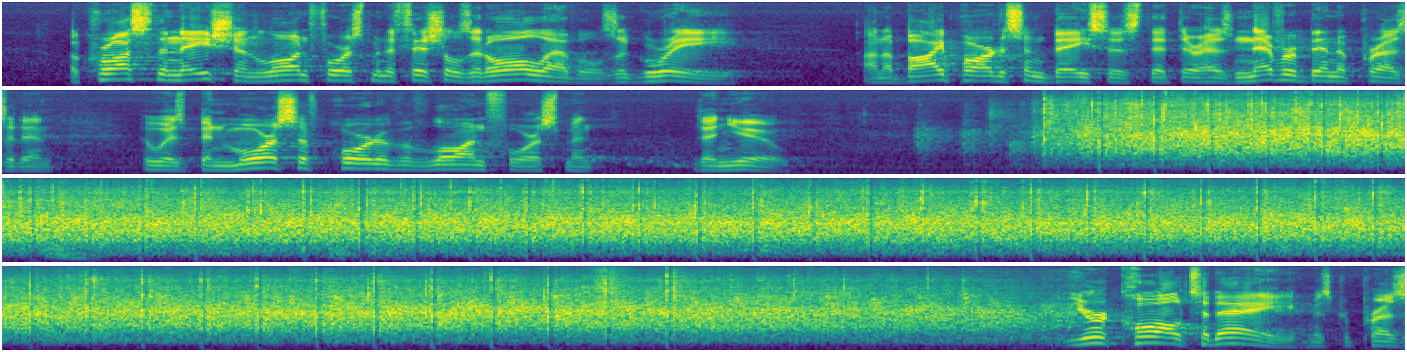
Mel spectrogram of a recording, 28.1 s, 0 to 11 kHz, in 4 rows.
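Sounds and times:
audience applause: 0:11.6 - 0:26.5.

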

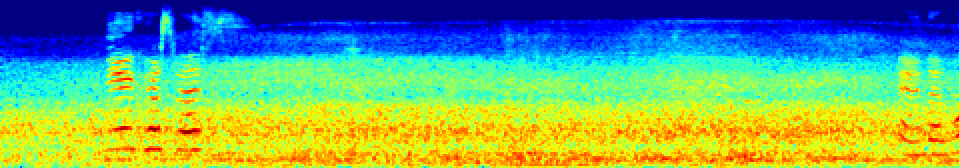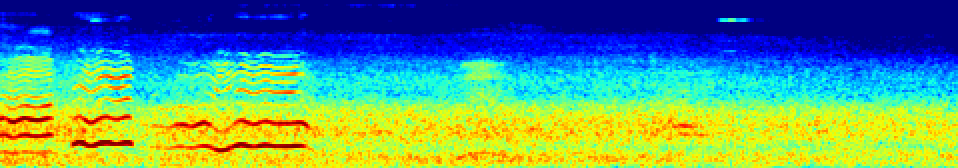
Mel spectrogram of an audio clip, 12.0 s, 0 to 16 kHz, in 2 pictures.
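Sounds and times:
city street traffic: 0:00.0 - 0:11.9
woman's high wavering voice: 0:05.6 - 0:08.0.

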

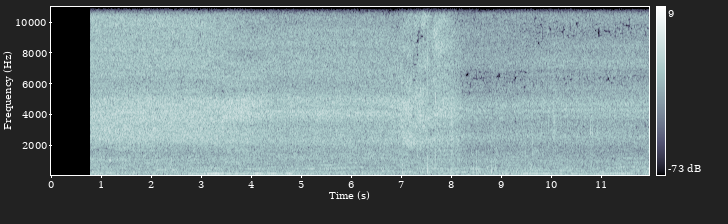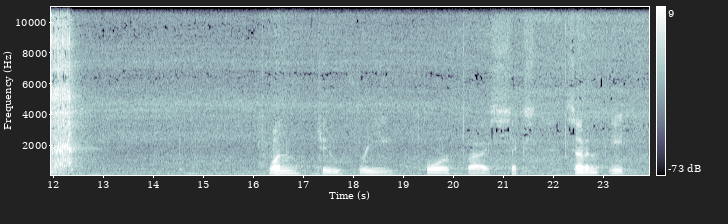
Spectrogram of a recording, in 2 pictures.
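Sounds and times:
faint steady hiss: 0:00.8 - 0:23.9
compressed air burst: 0:06.6 - 0:08.4, 0:11.9 - 0:13.3.

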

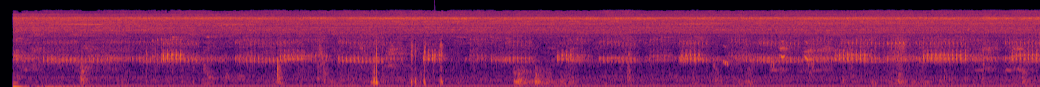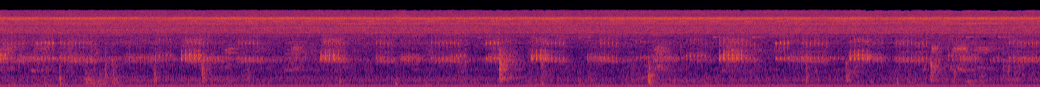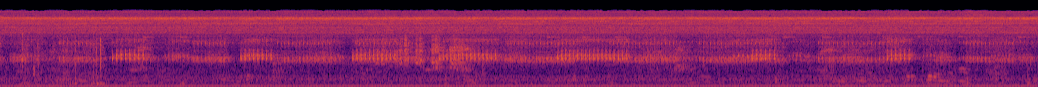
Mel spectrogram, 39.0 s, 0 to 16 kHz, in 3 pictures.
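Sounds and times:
frogs calling: 0:00.2 - 0:38.9
high insect drone: 0:00.2 - 0:38.9.

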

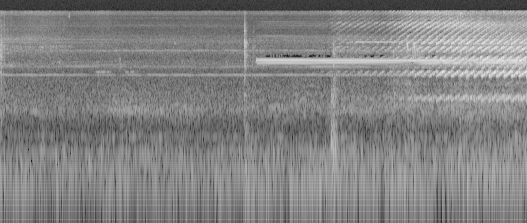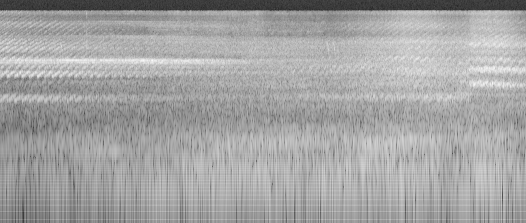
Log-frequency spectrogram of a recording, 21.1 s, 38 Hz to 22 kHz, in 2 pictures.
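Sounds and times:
rumble of train wheels: 0:00.0 - 0:21.0
electric train motors whining: 0:04.9 - 0:21.0
steady high whistle: 0:04.9 - 0:21.0.

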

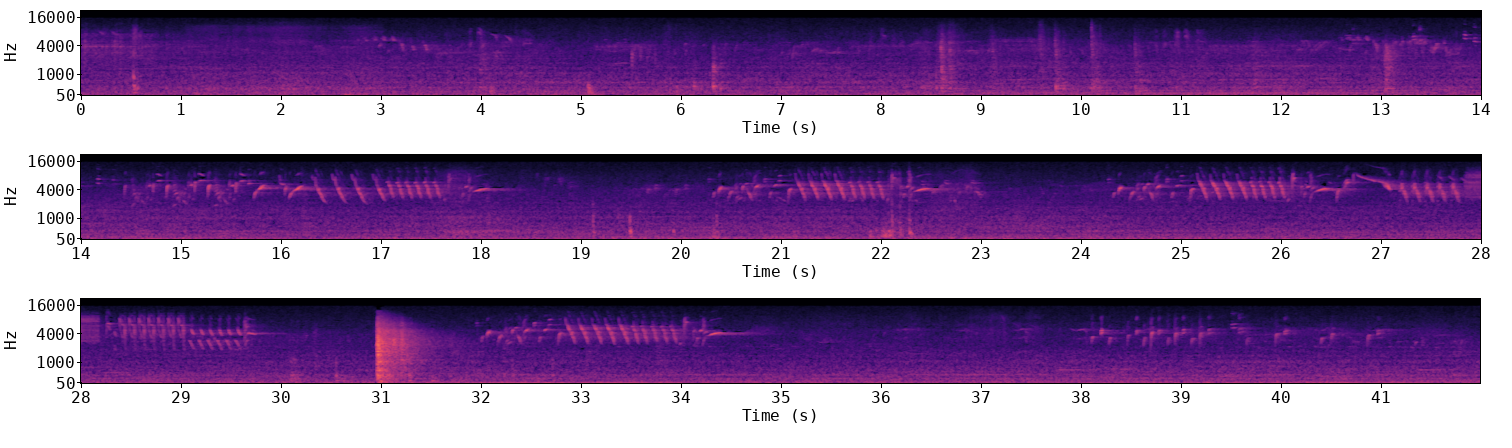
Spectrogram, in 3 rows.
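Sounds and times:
songbird trilling song: 0:02.3 - 0:30.4, 0:31.9 - 0:41.9
sharp knock: 0:31.0 - 0:31.6.

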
